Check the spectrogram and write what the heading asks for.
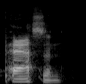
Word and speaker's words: Passan: So Jeff Passon, who like passing a basketball, that's how you say his name, in case you didn't know. Not Passan.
